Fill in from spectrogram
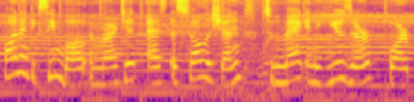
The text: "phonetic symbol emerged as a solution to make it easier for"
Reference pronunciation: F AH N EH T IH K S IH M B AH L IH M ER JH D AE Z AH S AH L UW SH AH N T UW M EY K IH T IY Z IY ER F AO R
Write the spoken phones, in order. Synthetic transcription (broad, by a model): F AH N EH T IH K S IH M B AH L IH M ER JH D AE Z AH S AH L UW SH AH N T UW M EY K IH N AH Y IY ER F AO R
